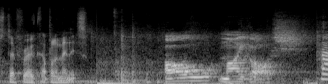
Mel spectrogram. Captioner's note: tray clattering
